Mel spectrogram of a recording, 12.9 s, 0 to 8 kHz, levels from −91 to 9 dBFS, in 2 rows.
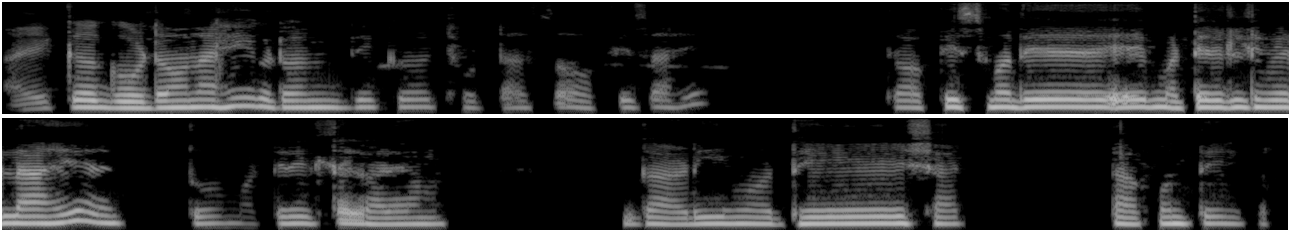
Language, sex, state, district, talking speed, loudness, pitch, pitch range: Marathi, female, Maharashtra, Nagpur, 115 wpm, -25 LUFS, 185 Hz, 175-195 Hz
